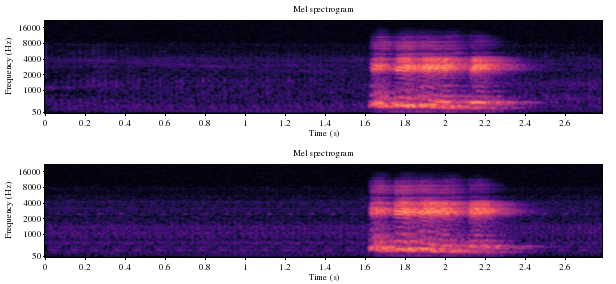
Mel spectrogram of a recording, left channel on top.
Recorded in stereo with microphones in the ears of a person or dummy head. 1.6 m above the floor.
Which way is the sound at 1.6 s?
35° right (ahead or behind).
